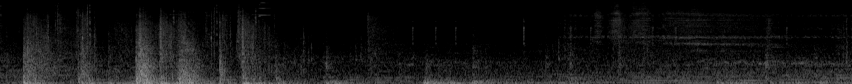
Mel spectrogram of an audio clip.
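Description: Several sharp varmint rifle shots from the game Fallout New Vegas crack in quick succession near the start. They fade into a quieter rustling, scraping background with faint tonal game ambience.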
